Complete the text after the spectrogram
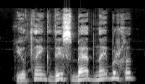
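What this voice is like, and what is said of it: Fake Russian accent. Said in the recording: “put on a Russian accent”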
